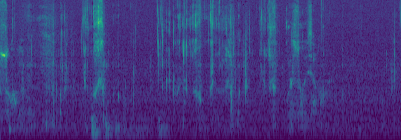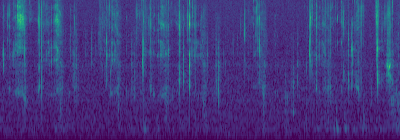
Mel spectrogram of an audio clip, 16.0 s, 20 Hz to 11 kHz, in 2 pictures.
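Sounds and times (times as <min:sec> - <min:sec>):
person chewing crunchy food: 0:00.2 - 0:05.7, 0:07.7 - 0:16.0.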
